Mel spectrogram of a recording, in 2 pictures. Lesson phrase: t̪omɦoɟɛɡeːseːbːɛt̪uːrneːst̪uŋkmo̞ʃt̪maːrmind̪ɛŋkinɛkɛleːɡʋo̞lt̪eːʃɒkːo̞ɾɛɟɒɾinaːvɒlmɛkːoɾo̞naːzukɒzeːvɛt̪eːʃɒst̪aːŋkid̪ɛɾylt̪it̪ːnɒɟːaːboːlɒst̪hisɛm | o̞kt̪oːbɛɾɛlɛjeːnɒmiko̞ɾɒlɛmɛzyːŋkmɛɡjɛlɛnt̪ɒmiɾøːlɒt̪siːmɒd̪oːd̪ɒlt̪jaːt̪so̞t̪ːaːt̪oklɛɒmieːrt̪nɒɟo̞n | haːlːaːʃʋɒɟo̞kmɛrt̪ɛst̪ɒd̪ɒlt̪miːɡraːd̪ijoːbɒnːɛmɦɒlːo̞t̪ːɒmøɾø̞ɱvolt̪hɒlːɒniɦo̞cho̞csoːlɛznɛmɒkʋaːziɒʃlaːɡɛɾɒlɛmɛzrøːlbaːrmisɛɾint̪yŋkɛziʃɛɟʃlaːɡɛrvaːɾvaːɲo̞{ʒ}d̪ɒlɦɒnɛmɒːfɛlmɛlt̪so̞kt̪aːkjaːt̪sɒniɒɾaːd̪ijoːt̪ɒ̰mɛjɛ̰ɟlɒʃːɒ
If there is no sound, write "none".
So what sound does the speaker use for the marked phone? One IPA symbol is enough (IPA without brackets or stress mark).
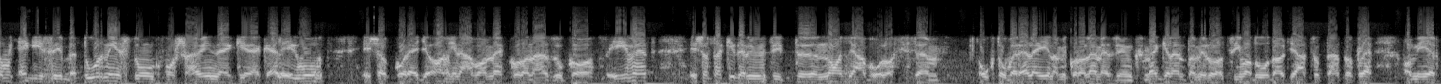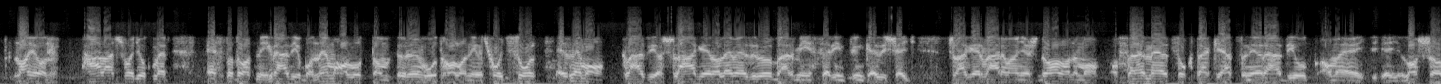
ʒ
